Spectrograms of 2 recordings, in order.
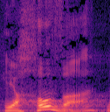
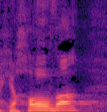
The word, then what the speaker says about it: Jehovah: You could also pronounce it Jehovah, not really Jehovah. There's not a hard J sound in Hebrew or in Latin for that matter.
